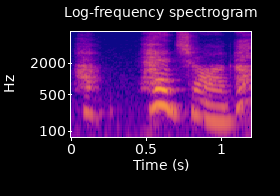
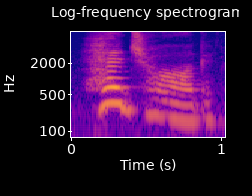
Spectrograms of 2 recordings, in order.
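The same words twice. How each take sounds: First: "H-, hedgehog" with the h sound split off first. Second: Said in the usual way. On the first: Shown as a demonstration. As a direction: break off the h, then say "hedgehog". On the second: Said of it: "He's a h".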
